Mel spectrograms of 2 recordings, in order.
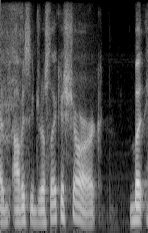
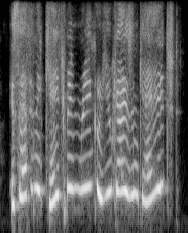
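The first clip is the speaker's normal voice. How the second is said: put-on very high, squeaky lady's girly voice; 7 dB louder than usual. Imitating a lady who spoke to his wife, super high, squeaky, girly voice. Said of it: "I'll do the voice as best I can. ... She has this super high, squeaky, girly voice".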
